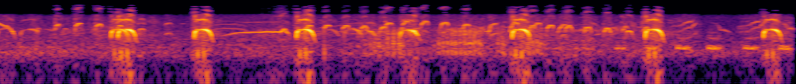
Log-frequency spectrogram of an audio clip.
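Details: Lesser whistling duck calls in a bird-trapping lure recording mixed with piolo calls: sharp, arched whistled notes repeated about every half second, layered with many overlapping chirps and squeaky calls from other birds.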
